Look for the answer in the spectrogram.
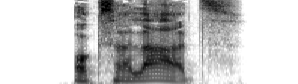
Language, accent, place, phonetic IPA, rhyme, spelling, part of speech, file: German, Germany, Berlin, [ɔksaˈlaːt͡s], -aːt͡s, Oxalats, noun, De-Oxalats.ogg
- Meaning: genitive singular of Oxalat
